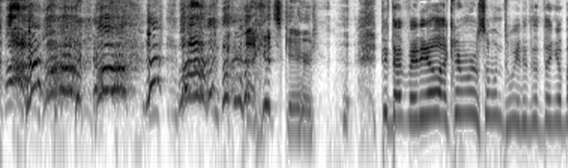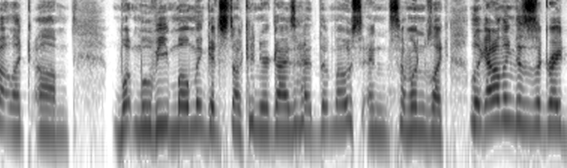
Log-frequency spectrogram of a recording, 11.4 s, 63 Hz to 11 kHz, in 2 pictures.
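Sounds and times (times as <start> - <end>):
person screaming in high playful shrieks: 0.0 - 2.6
laughter: 0.0 - 3.6
speech: 2.8 - 11.3.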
